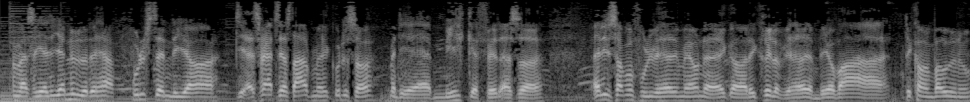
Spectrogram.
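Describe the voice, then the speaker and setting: Very fast speech from a man at a medium pitch, fairly even intonation and noticeable background noise. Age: 20s. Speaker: injured soldier. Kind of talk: casual interview.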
